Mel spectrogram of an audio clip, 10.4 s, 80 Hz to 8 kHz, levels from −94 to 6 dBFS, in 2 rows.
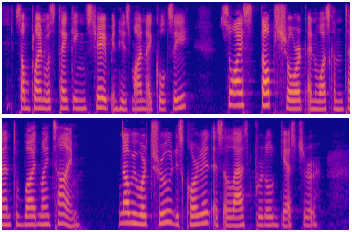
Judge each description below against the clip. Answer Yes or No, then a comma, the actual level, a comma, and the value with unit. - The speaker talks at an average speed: Yes, average, 185 wpm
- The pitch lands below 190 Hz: No, high, 225 Hz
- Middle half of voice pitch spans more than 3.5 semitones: No, average, 2.8 semitones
